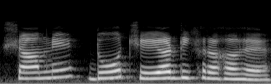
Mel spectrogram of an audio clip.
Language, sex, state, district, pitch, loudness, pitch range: Hindi, female, Bihar, Patna, 280 Hz, -14 LUFS, 265-305 Hz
